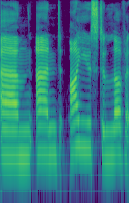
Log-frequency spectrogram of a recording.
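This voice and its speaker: A woman with a northeast English accent has a bright, sharp tone on a very clean recording with a silent background. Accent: northeast English, kept. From northeast England, near Newcastle. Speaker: business executive and board chair. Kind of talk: interview.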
